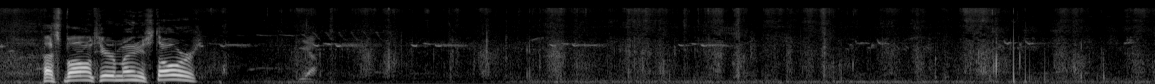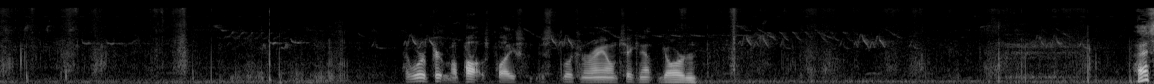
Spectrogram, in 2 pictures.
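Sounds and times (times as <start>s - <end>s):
faint footsteps: 0.0s - 15.5s, 17.4s - 23.0s.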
